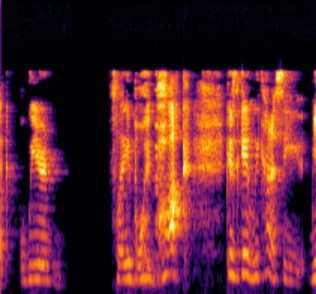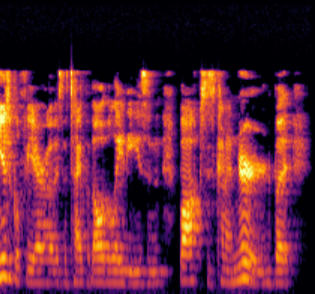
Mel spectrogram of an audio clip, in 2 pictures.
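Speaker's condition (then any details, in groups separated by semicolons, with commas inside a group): No condition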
